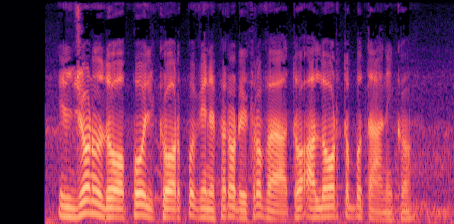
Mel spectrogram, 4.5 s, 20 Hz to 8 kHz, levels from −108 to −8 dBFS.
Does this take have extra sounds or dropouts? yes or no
no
